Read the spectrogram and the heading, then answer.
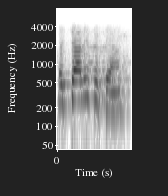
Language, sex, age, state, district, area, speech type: Hindi, female, 45-60, Uttar Pradesh, Mau, urban, conversation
